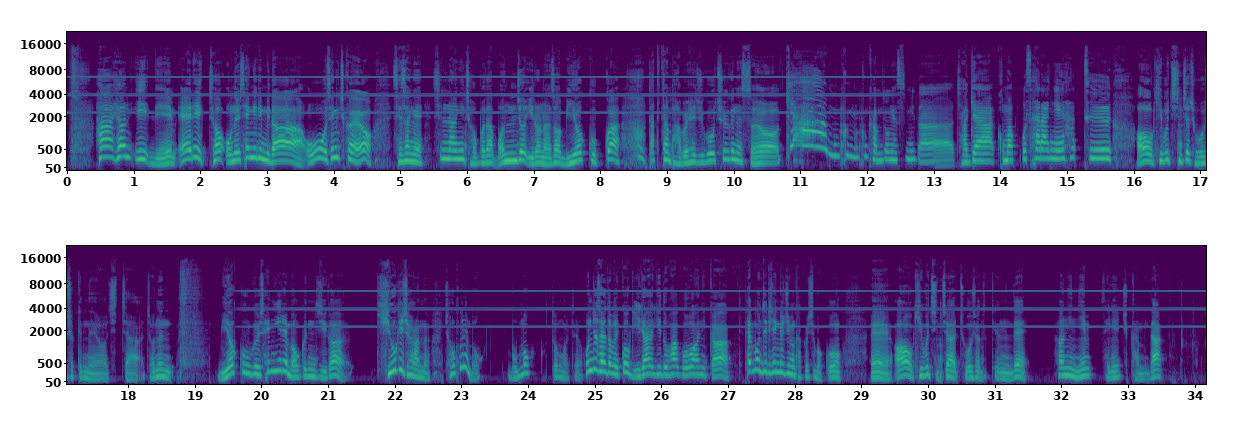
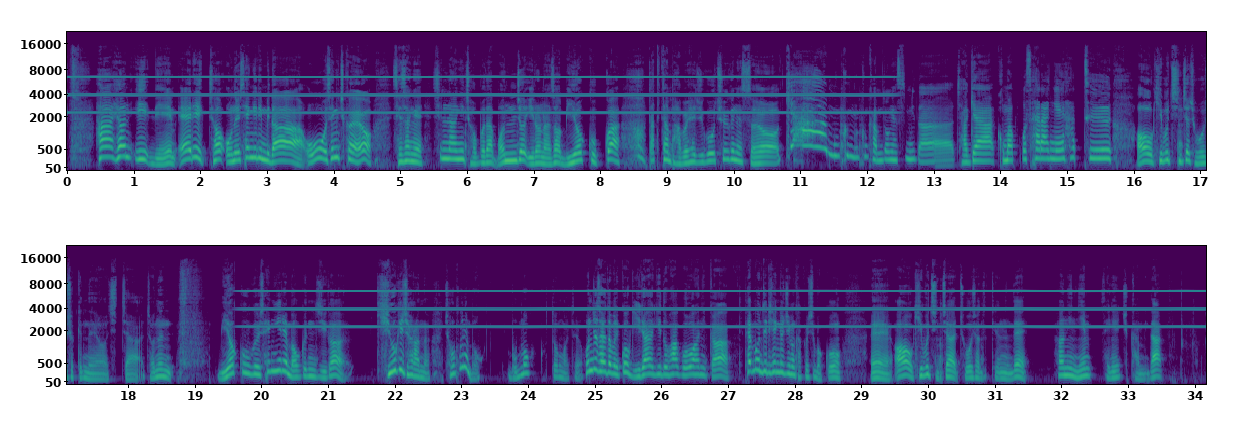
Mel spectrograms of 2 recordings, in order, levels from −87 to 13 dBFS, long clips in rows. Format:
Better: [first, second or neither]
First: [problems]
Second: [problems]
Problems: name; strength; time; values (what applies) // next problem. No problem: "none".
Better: first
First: high-pitched whine; faint; until 12 s and from 20 s on; 6.5 kHz, 20 dB below the speech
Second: high-pitched whine; loud; until 12 s and from 20 s on; 6.5 kHz, 7 dB below the speech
